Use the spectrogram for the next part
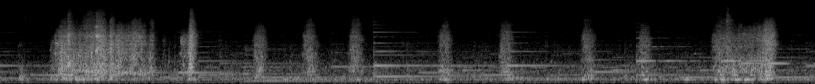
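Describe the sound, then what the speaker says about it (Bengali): An inkjet printer running Microsoft Office Word 2003 output prints a page with rhythmic mechanical whirring, repeated clicks and print-head shuttling, fairly close and steady with no voices. "এখানে এটা প্রিন্ট হয়ে গেছে"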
